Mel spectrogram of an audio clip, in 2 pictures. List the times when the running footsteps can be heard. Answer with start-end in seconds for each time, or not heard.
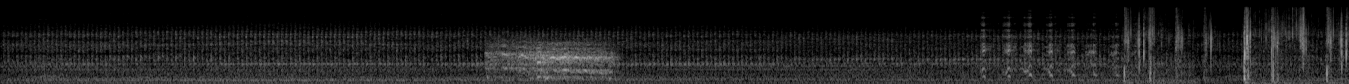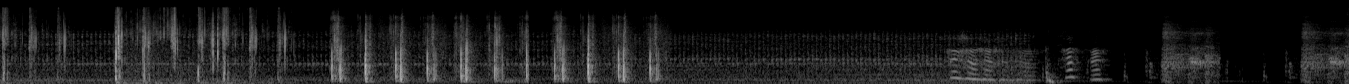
11.2-20.1.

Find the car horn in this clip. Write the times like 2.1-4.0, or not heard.
not heard.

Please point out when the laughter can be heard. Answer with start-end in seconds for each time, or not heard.
4.8-6.2, 9.8-11.4, 22.9-24.6.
